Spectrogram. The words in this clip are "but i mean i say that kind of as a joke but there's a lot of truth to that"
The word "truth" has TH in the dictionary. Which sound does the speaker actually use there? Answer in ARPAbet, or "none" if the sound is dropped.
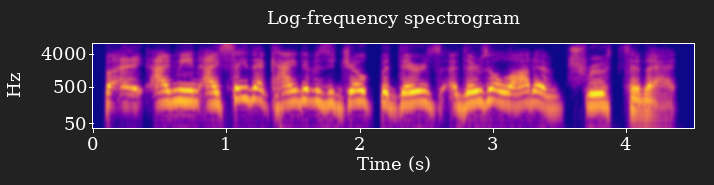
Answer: TH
